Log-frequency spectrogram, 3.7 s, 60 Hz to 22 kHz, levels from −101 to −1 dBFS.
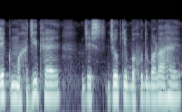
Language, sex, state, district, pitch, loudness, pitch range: Hindi, male, Jharkhand, Deoghar, 130 Hz, -18 LUFS, 125-135 Hz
